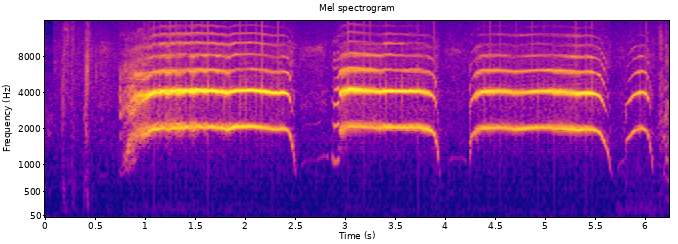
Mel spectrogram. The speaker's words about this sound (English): And they just, what, that, oh God, that whole sequence where she's just getting strangled and screaming.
